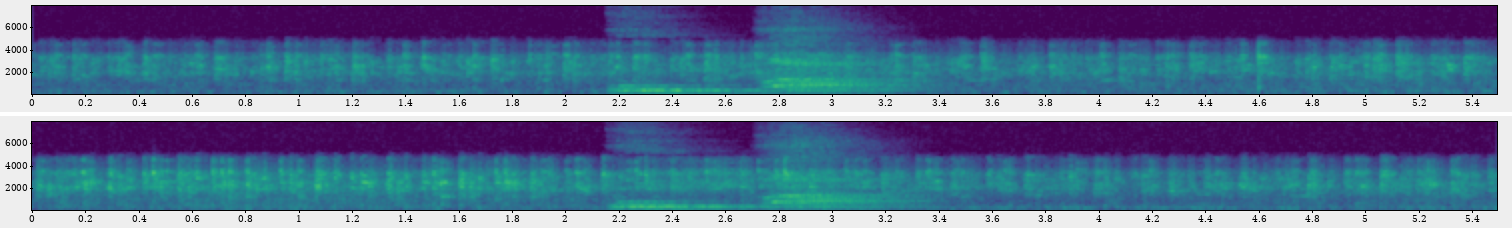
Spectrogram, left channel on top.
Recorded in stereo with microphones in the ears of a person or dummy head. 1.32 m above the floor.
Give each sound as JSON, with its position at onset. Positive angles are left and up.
{"t": 2.1, "sound": "a shout", "side_deg": 10, "distance_m": 7.0}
